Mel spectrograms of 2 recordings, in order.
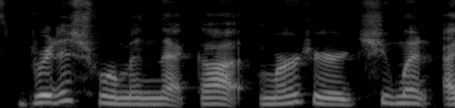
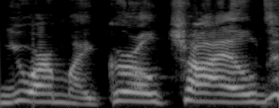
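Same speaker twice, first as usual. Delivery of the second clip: voice raised up; 3 semitones higher, 7 dB louder than usual. Recalling a risky nanny job, imitating her mother's voice. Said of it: "I hear my mother's voice".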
